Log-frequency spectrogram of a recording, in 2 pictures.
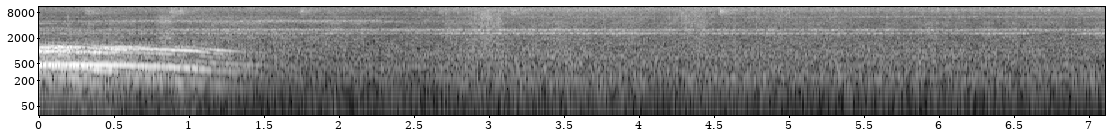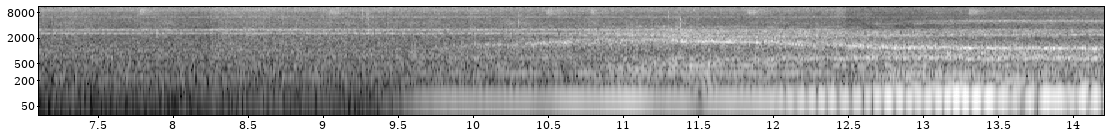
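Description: A warbling, wavering tone that fades out in the first second and a half. Then a quiet stretch with a faint steady high whine, and a deep rumbling drone that swells in about ten seconds in and keeps getting louder.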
